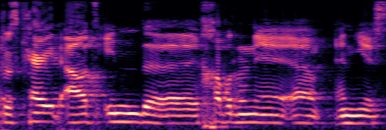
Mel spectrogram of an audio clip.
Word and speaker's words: Gaborone: You mean the one that was carried out in the Gaborone, and yes, the actual pronunciation is Gaborone. Yes. But we don't mind if you say Gaborone or Gabs, because we're not fucking super sensitive.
